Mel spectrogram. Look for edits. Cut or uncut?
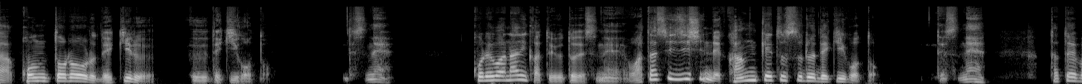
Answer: uncut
